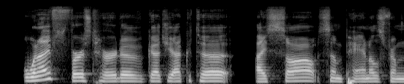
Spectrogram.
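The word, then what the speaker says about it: Gachiakuta: evening here, and I already forgot how to pronounce it appropriately. So Gachi Akuta. There you go, Gachi Akuta.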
